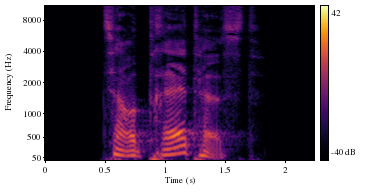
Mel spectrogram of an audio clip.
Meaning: second-person singular subjunctive II of zertreten
- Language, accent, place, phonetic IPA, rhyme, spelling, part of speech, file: German, Germany, Berlin, [t͡sɛɐ̯ˈtʁɛːtəst], -ɛːtəst, zerträtest, verb, De-zerträtest.ogg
